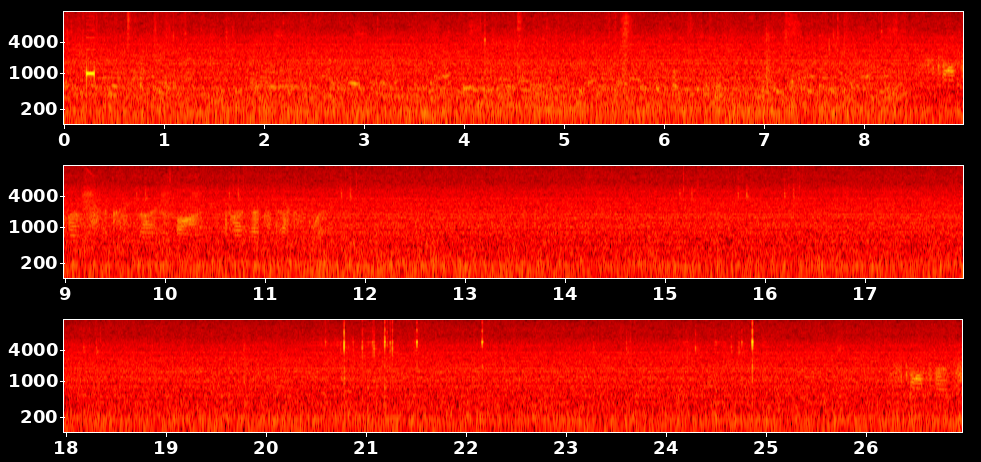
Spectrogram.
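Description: A low, steady hum of aircraft engines fills the cockpit.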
